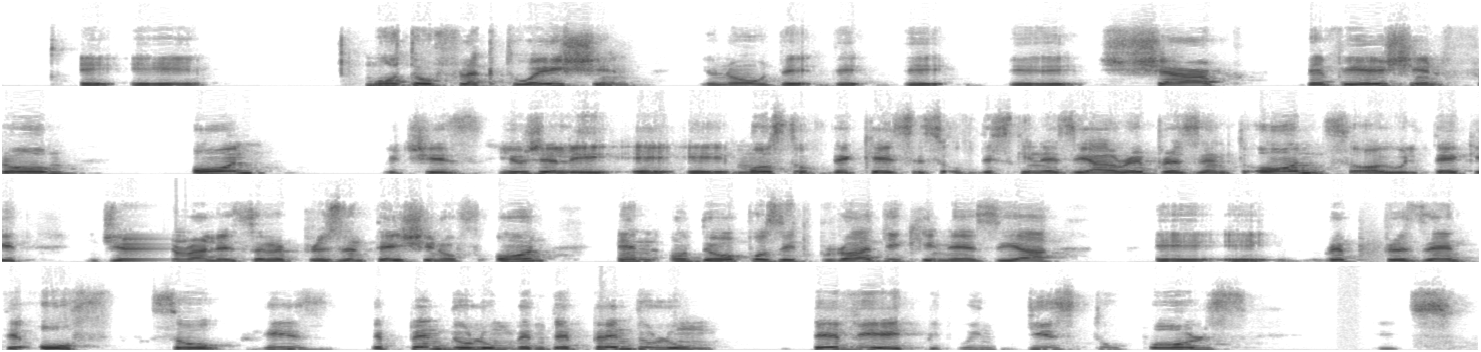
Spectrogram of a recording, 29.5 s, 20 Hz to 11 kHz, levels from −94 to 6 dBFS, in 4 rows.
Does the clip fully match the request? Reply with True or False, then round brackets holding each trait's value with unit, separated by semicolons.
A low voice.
False (185 Hz)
